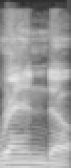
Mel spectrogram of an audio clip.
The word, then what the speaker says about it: Rendo: That's the name my father. He could not pronounce my own name until Randy? Randy. He's Mexican, and he could not pronounce. My full name's. And so he called me Rendo for the first 9 years of my life.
